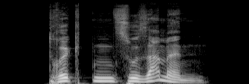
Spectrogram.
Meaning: inflection of zusammendrücken: 1. first/third-person plural preterite 2. first/third-person plural subjunctive II
- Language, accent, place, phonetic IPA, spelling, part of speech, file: German, Germany, Berlin, [ˌdʁʏktn̩ t͡suˈzamən], drückten zusammen, verb, De-drückten zusammen.ogg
